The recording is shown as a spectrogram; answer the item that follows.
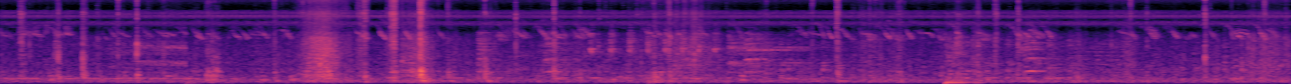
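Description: Faint rustling and clicking of a green plastic mesh tube and a yellow plastic strap being handled as the strap is threaded through and tied to form a fish trap. The loudest rustle comes about three seconds in.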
